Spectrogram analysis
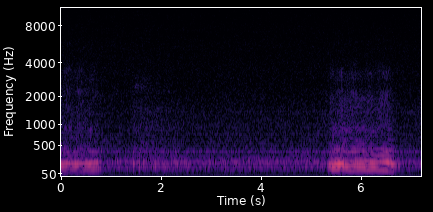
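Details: Snoring in deep sleep: two low, rumbling breath sounds about five seconds apart, with a quiet pause between them.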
